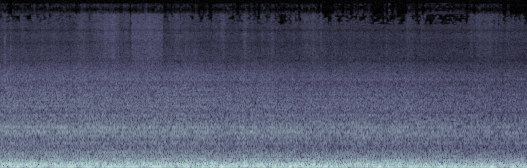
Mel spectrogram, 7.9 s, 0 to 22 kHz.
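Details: Audi A5 B8 driving at cruising speed after the front right wheel bearing was replaced: steady low road rumble with no growl or speed-linked hum; normal wheel bearing noise.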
